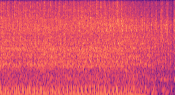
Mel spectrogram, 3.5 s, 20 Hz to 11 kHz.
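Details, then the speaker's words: John Deere 145 with a Briggs & Stratton Intek V-twin at idle after a valve adjustment and a new battery that fixed the weak starting. A quick, firm start, then an even, steady low thrum with no misses or knocks. Normal idle. "runs great spins fast everything is good so the valve adjustment and also a new battery"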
